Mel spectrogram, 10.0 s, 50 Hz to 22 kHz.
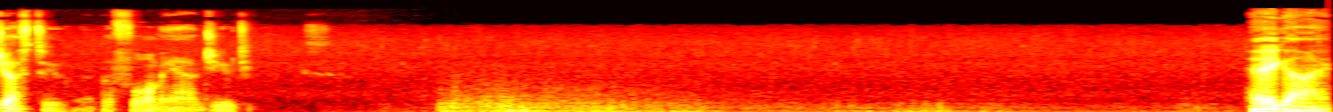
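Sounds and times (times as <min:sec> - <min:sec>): rain hissing: 0:00.0 - 0:10.0
rumble of thunder: 0:03.3 - 0:09.3.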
